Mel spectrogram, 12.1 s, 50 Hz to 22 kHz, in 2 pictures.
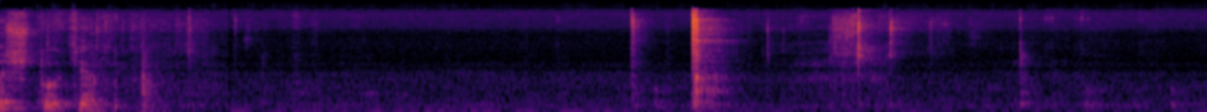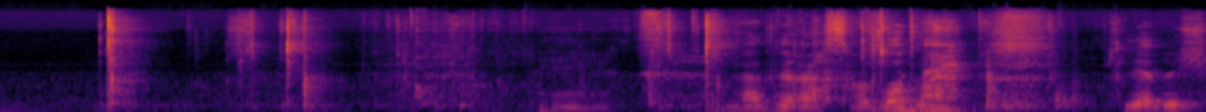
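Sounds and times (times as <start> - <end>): desoldering pump snaps: 6.5 - 7.7.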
